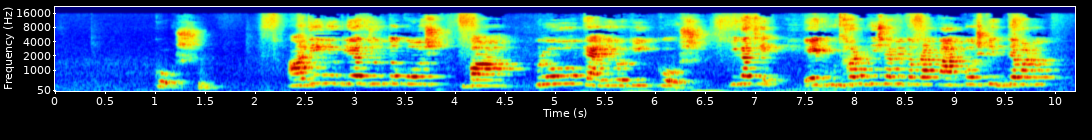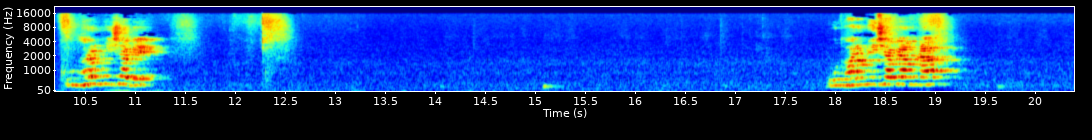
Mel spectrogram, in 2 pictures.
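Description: A woman speaks calmly and clearly nearby, in short bursts.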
